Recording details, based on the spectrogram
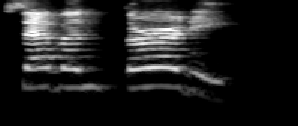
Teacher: con sẽ lên giọng một xíu tại trọng âm nó rơi vào 30 thì mình sẽ lên giọng một xíu.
